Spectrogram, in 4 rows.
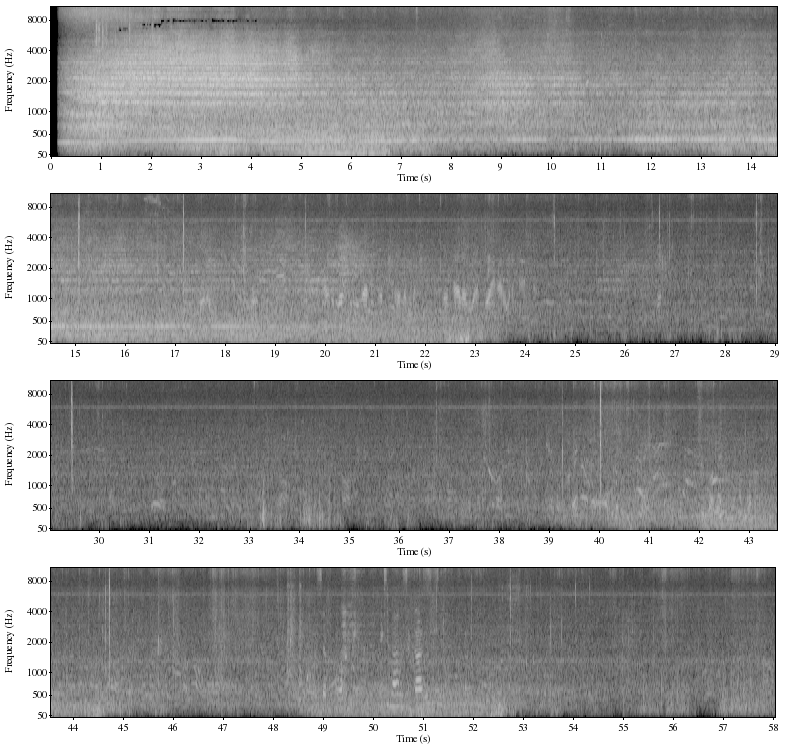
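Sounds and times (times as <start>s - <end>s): jet engine whine: 0.2s - 24.8s, 39.6s - 45.4s, 47.8s - 54.1s.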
